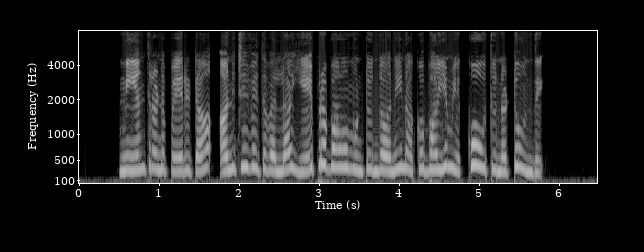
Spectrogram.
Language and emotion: Telugu, fearful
